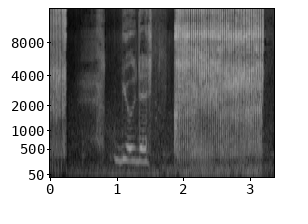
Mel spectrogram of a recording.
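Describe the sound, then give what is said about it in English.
A voice imitates a motorcycle engine with buzzy lip and mouth noises: a short pitched, wavering hum, then a long loud rasping blast of breathy noise before it cuts off. “He was trying to teach me how to do proper motorcycle sounds, which is something that I've never been very good at.”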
